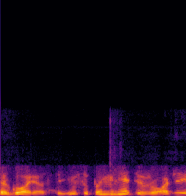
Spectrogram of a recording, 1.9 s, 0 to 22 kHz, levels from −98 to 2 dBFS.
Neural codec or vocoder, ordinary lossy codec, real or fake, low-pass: vocoder, 24 kHz, 100 mel bands, Vocos; Opus, 64 kbps; fake; 9.9 kHz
